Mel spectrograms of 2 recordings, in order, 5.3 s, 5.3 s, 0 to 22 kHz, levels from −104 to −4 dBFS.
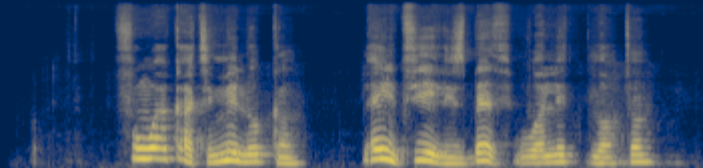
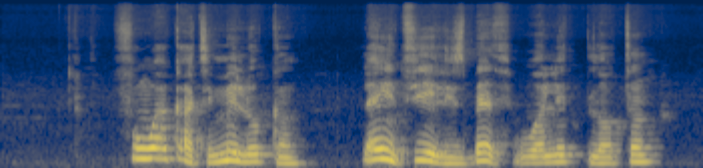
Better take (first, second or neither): second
